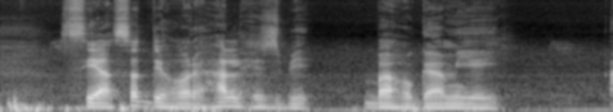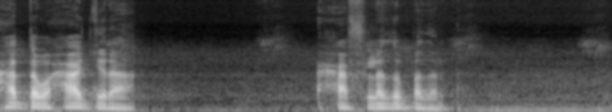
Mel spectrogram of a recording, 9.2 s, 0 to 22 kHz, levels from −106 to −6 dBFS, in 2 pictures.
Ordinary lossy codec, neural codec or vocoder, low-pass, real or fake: none; none; none; real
